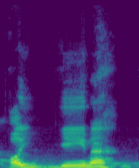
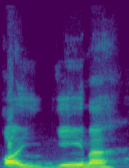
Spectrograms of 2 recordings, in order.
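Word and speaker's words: قيّمة: مطهرة فيها كتب قيمة ini ianya ini tasydid ya, qayyimah.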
